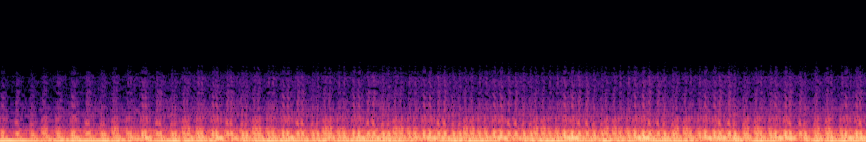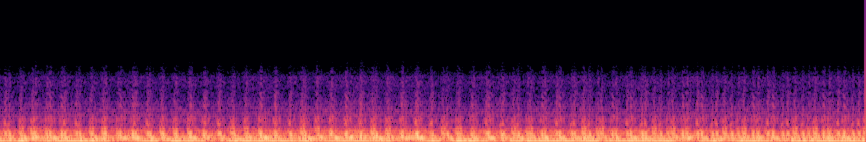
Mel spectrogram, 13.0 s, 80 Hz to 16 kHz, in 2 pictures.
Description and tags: S003 Helicopter Mono
Sound of a helicopter hovering overhead
Helicopter, pulse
